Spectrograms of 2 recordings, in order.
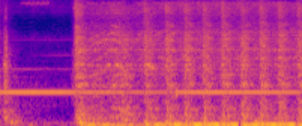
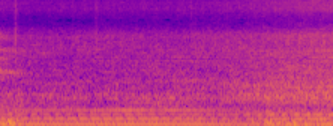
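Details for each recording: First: Silver Dodge Charger that quit in the road, towed in, full tank: chime, then starter spins engine steadily but it never fires; no fuel delivery, suspected failed fuel pump. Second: Silver Dodge Charger that quit, started after spraying flammable fluid to simulate fuel presence: catches and settles into steady idle rising slightly, no misses; confirms lack of fuel pressure.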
